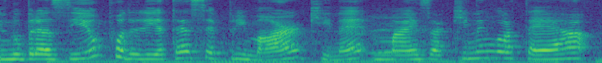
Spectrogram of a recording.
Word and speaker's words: Primark: lugar mas eh na hora de você pronunciar pronuncia da maneira correta que seria Primark e não Primark como muitas pessoas falam tudo bem no Brasil poderia até ser Primark né mas aqui na Inglaterra em inglês a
